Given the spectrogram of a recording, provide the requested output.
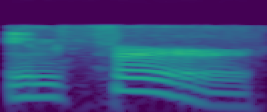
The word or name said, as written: infer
